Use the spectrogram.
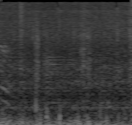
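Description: Small, friendly riding horses in Fiji clip-clop along in a quick, uneven rhythm close by, with people talking over the hoofbeats.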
